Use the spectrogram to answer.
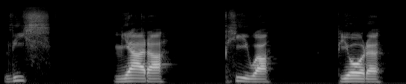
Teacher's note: When there is a consonant that is not palatal or alveolo-palatal and is followed by I, ya, palatal or alveolo-palatal consonant, it gets palatalized, which means that the center of the tongue moves more or less towards the hard palate as you pronounce the consonant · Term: palatalization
